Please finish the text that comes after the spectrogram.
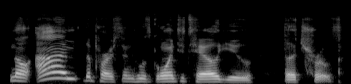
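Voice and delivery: usual speaking voice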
